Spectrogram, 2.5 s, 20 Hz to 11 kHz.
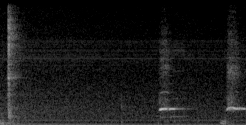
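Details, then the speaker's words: EF Johnson Ranger tube transmitter before recapping, keyed in phone mode at about 50 mA with audio brought up: two short high feedback squeals over a low hum; likely bad capacitors, risking modulation transformer damage. "all right she's uh she's modulating but see that that's not a good thing if you have a ranger that's squealing and you hear that feedback don't go any further shut it down because more than likely you got bad caps or there's a feedback issue"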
